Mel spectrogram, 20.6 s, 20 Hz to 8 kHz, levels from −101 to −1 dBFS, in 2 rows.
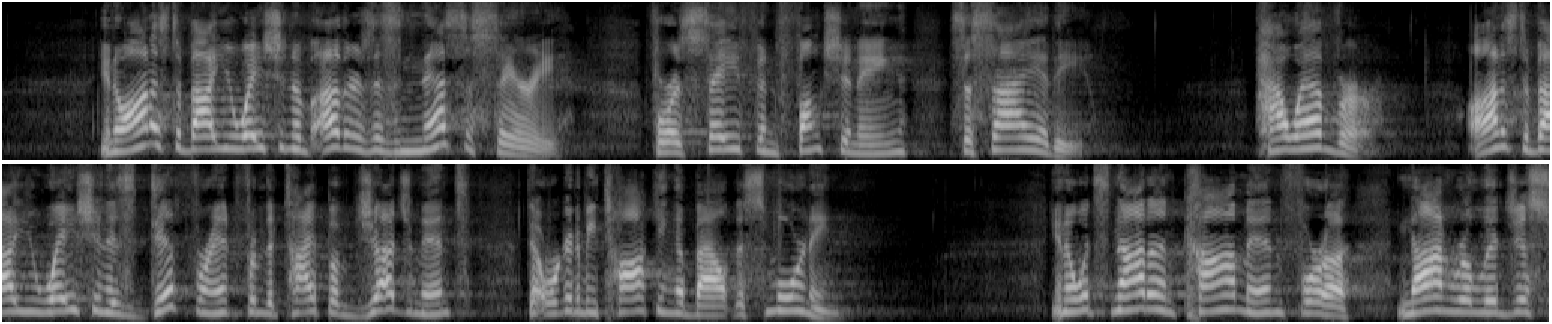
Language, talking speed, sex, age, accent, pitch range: English, 120 wpm, male, 40-59, American, 215-265 Hz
